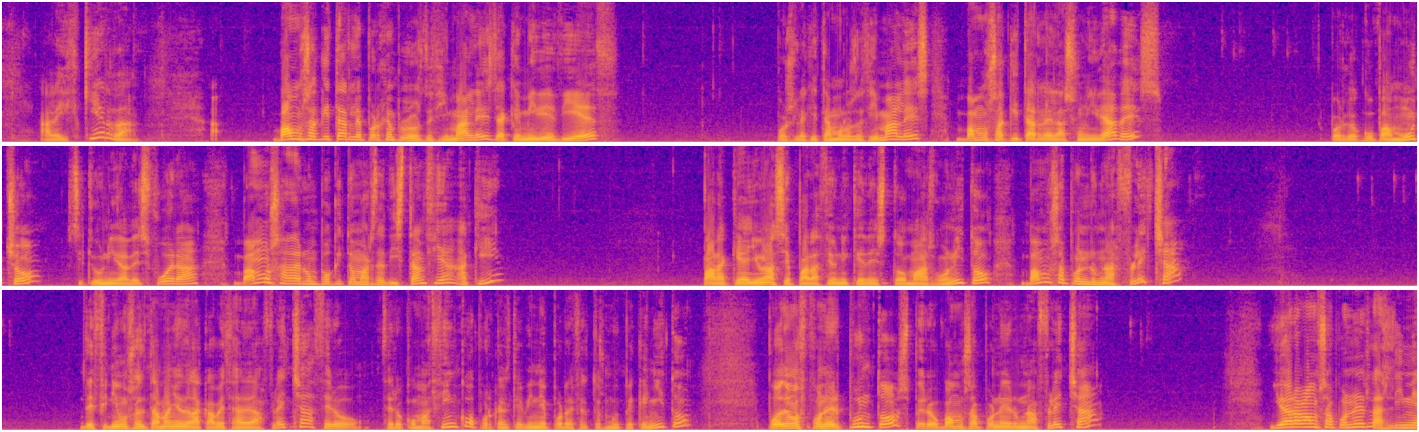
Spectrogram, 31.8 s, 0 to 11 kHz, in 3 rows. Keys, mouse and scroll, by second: 0.2-1.2 drag, 3.2 click, 4.8 scroll down 1, 5.4 scroll down 1, 7.2-8.0 drag, 9.2 click, 9.6 click, 10.7 click, 12.3 click, 14.2 1, 14.6 m, 18.9-19.7 drag, 20.8 click, 22.5-23.6 typing, 24.7 click, 28.3 click, 29.7 click.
